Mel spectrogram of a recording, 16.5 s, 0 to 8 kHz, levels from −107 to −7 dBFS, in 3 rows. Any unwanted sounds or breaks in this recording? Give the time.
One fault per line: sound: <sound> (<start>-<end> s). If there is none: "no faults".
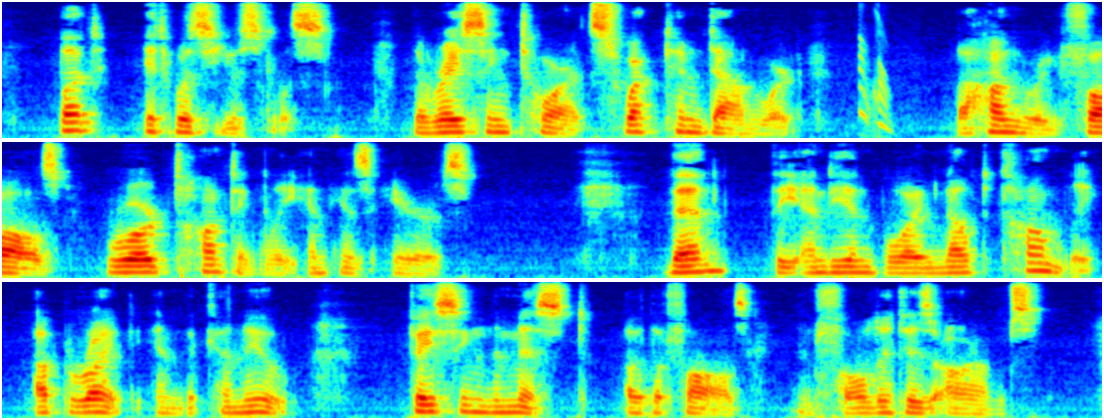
sound: chirp (4.3-4.5 s)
